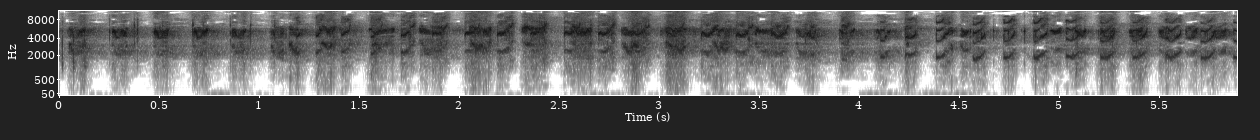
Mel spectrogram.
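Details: Swiftlet lure sound, used to attract swiftlets into nesting houses: a dense, continuous twittering chorus of rapid, sharp chirps overlapping throughout, with no other sounds.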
